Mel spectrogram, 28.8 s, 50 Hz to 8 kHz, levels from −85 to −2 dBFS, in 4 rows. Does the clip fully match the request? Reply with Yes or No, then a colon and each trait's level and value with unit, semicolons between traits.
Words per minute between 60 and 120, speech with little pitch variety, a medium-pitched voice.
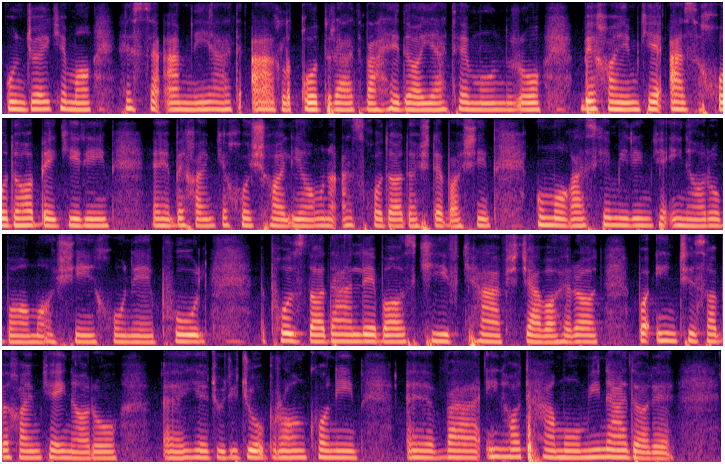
Yes: average, 115 wpm; narrow, 1.2 semitones; medium, 180 Hz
